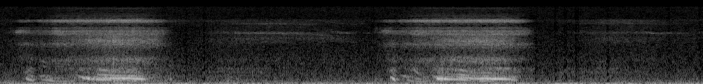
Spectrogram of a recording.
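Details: Person sleeping from exhaustion: two loud rough snores with a whistling edge, about 17 breaths a minute, over steady room noise; snoring.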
